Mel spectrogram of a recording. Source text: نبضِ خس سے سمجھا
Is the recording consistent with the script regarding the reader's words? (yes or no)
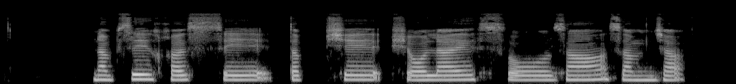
no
